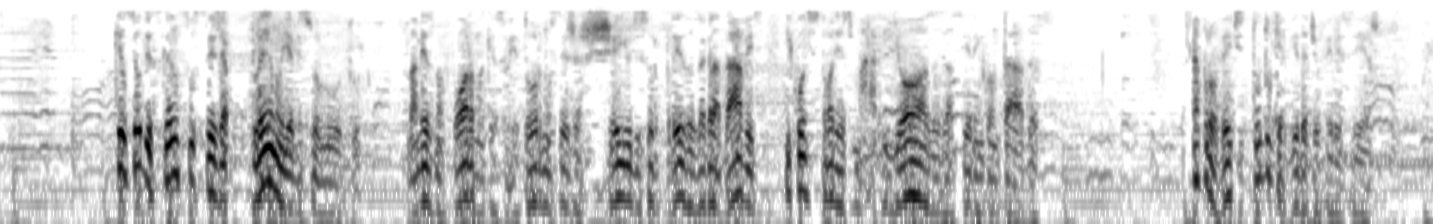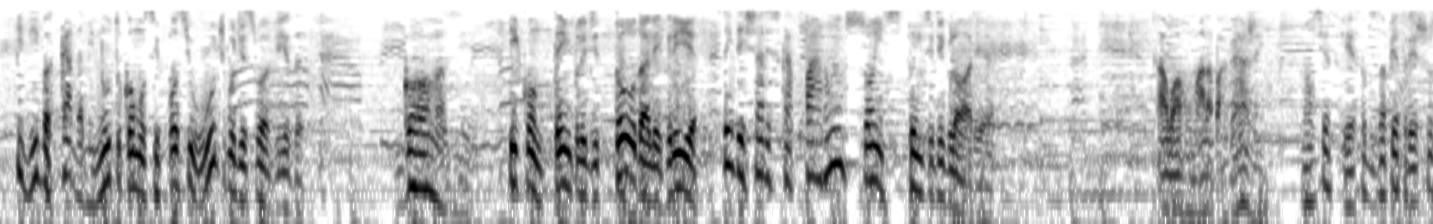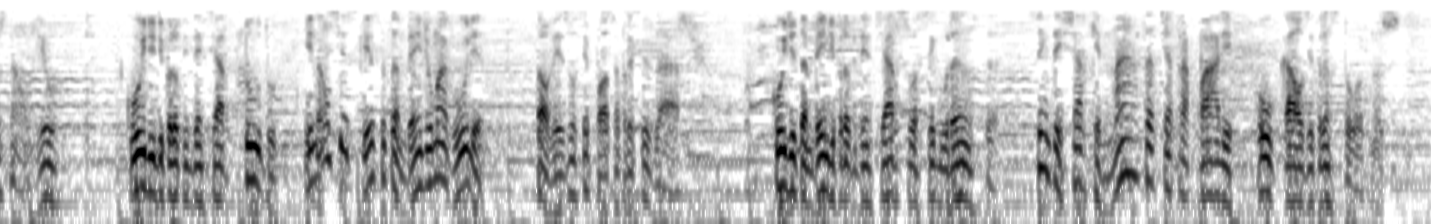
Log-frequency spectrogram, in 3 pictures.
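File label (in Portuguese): BOA VIAGEM, masculino; Telemensagens; Telemensagens 2017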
